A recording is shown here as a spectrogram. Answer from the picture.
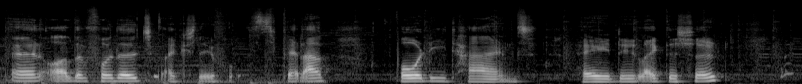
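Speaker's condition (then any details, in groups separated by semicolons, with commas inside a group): Cerebral palsy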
